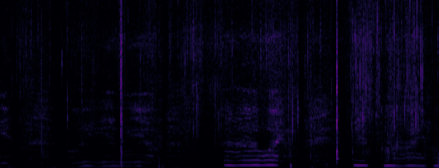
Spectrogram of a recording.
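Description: A person's voice humming a slow tune in short held notes, a few at slightly different pitches about a second apart. There is a single sharp click about a second in, over a low steady rumble.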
